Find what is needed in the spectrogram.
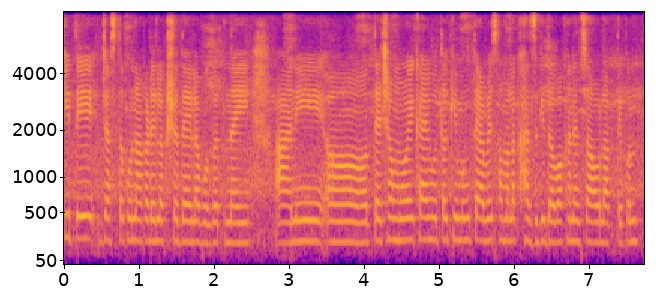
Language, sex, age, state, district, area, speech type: Marathi, female, 45-60, Maharashtra, Yavatmal, rural, spontaneous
